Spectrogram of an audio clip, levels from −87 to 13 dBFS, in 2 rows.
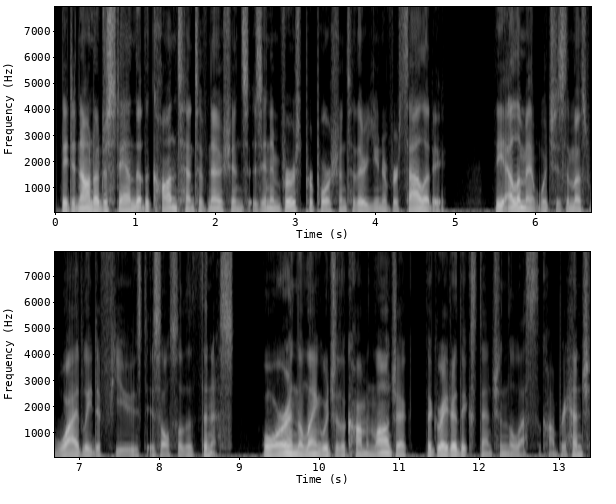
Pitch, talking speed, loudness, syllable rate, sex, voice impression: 95 Hz, 195 wpm, -21 LUFS, 6.3 syllables/s, male, masculine, adult-like, cool, sincere, slightly calm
